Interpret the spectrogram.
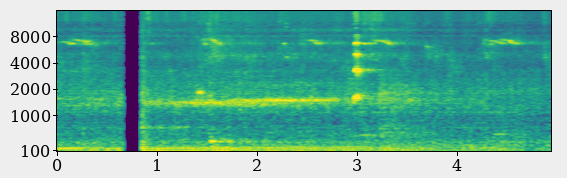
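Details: Cockatiel heard on a live stream, giving one sustained whistled note held for about a second and a half that ends in a short upward flick, over a steady low hum.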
